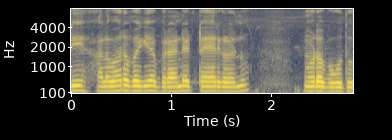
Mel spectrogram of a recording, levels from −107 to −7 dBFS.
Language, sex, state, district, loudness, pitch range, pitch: Kannada, male, Karnataka, Koppal, -16 LUFS, 160-175 Hz, 165 Hz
